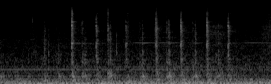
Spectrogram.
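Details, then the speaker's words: Renault Duster 1.6 with K4M engine: quick, uneven metallic clicks and taps as the loose brake caliper knocks on play in worn guide pins; the pads are still good and the bracket pins need bushing. "o que faz barulho aqui bastante é é a pinça ó a pinça Bate bastante tem folga aqui no"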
